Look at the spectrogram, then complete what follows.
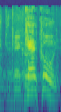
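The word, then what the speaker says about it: Cancún: Cancun.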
